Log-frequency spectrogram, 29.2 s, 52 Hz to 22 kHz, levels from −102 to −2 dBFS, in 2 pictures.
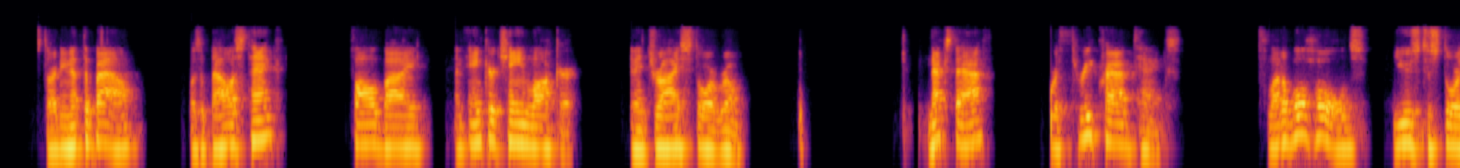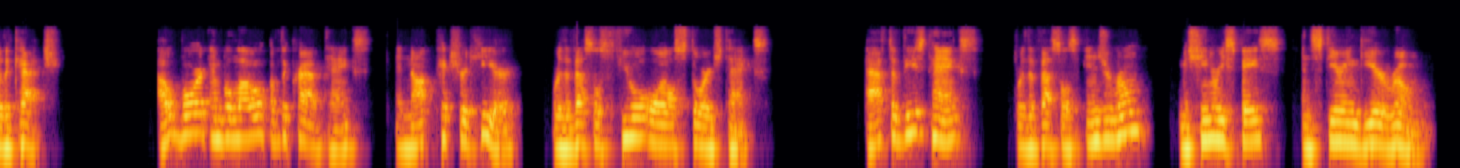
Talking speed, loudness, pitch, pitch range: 135 wpm, -20 LUFS, 125 Hz, 110-145 Hz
